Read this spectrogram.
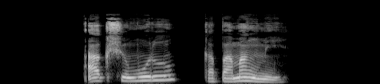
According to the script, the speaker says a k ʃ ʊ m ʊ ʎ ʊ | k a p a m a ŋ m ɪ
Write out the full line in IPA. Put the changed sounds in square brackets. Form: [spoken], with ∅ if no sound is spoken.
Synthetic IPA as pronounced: a k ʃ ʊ m ʊ [ɾ] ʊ | k a p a m a ŋ m ɪ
